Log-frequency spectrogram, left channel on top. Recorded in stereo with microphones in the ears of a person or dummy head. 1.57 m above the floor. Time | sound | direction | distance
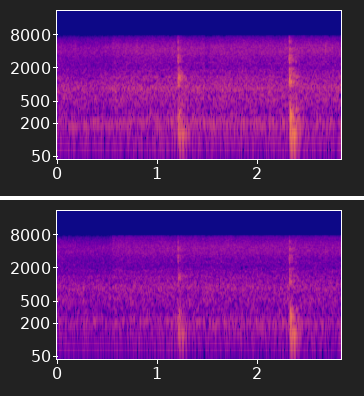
1.2 | an alarm clock | 35° left (ahead or behind) | ?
